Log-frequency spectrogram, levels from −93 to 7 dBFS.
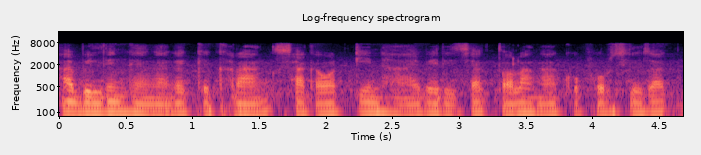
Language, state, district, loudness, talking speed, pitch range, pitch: Kokborok, Tripura, Dhalai, -22 LUFS, 190 wpm, 85-95 Hz, 90 Hz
